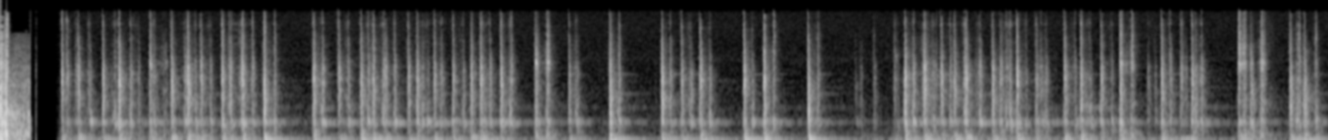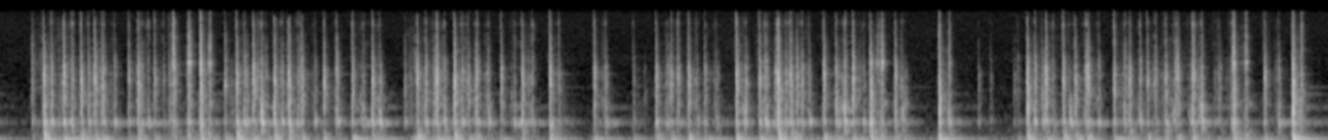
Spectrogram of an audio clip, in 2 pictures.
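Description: Computer keyboard typing sound effect: quick, uneven runs of key clicks broken by short pauses every few seconds, laid over text being typed out on screen. A faint steady tone runs underneath.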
